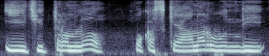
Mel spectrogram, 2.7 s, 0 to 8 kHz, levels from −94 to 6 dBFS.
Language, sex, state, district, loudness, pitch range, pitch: Telugu, male, Telangana, Hyderabad, -12 LUFS, 200-225 Hz, 210 Hz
